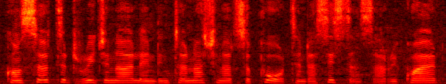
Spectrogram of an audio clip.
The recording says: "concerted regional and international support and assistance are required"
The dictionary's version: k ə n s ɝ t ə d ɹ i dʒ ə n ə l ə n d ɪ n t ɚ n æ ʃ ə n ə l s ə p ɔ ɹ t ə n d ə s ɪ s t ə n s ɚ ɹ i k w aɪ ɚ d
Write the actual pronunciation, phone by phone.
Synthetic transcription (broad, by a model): k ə n s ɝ t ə d ɹ i dʒ ə n ə l ə n d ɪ n t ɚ n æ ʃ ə n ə l s ə p ɔ ɹ t ə n d ə s ɪ s t ə n s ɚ ɹ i k w aɪ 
